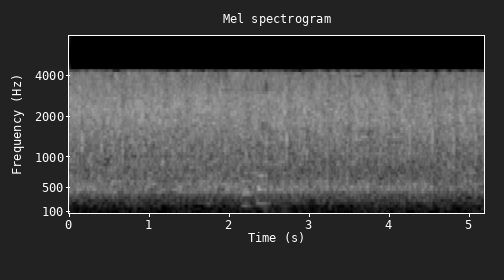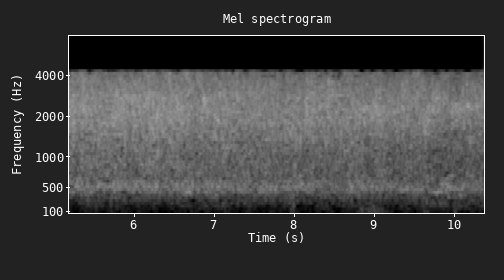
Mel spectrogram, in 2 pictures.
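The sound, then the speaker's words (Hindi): A large audience stands and claps loudly and steadily for about ten seconds as a mark of respect, the dense hiss of applause never letting up, while a voice briefly speaks over it. “Okay, अभी आप एक मिनट के लिए सभी खड़े होकर के जोर से ताली बजा करके सभी वादन करें, सम्मान करें।”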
